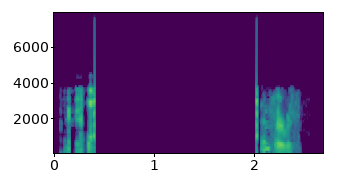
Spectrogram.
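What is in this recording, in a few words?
EMS Dispatch, p25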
